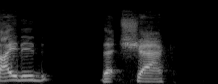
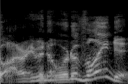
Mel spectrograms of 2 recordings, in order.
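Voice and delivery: put-on voice, rough and creaky; 5 semitones higher than usual. Mocking another speaker's excuse for not finding a show: Adam Sandler-ish impression of Cappy. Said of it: "a very Adam Sandler-ish, uh, impression of Cappy".

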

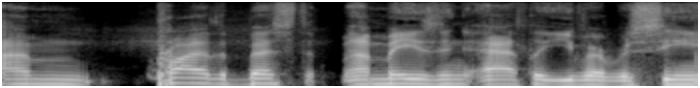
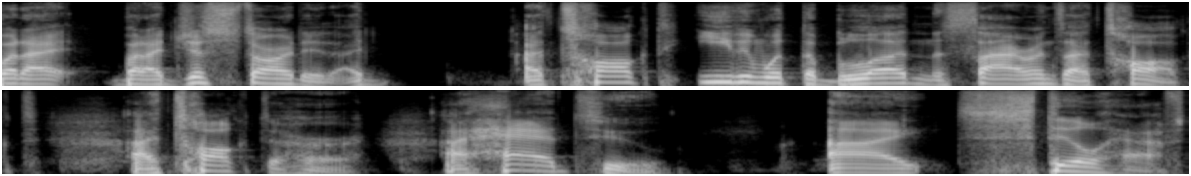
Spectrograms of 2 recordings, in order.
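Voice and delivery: plain

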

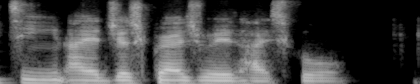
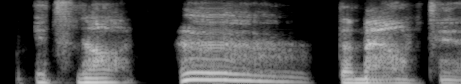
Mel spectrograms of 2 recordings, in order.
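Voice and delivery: dramatic heavy breathing, very slow and pitched up; 5 semitones higher than usual. Retelling a friend's words while imitating his heavy breathing. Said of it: "he's breathing heavy like that".

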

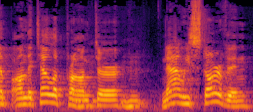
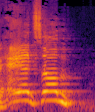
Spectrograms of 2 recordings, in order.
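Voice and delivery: mock angry yell, pitched high; 9 semitones higher than usual. Relaying what Jerome says through an earpiece, angrily yelling as Jerome. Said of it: "But in an angry way. So he's going".

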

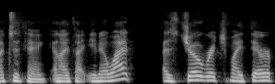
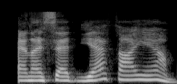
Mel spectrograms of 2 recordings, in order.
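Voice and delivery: plain

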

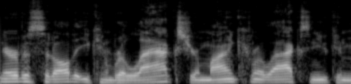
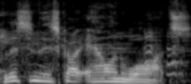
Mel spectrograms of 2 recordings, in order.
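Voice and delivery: attempted Welsh accent drifting into Australian accent. Imitating Matt Ryan talking about mental health: Matt Ryan impression, accidentally Australian. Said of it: "I'm doing Australian, aren't I?".

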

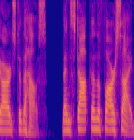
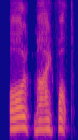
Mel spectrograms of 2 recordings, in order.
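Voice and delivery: tiny, faint, small weak little voice. Ruhmkorff, holding something in his ravaged hand, speaks in a tiny voice. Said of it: "said in a tiny voice".

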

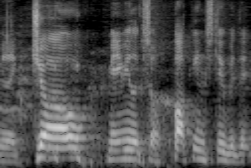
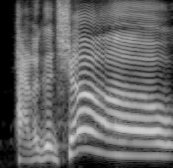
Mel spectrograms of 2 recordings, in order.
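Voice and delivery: mock sarcastic tone, pitched higher and louder; 9 semitones higher, 7 dB louder than usual. Imitating Sarah wishing a good show, sarcastic-sounding tone. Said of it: "that just sounded really sarcastic".

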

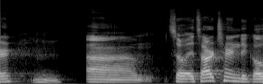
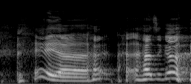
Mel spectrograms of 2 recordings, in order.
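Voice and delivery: acting very confused, much higher, slower; 10 semitones higher than usual. Retelling a masked man's reply when the speaker greeted him, imitating someone super confused. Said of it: "And he was super confused".

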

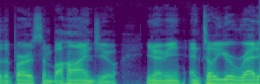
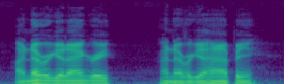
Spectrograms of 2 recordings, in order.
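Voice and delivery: put-on deadpan, flat, level, uninflected monotone; 3 semitones lower than usual. A speaker imitates a straight-faced guy they are describing; imitating a flat monotone. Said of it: "reads Cards Against Humanity as a monotone".

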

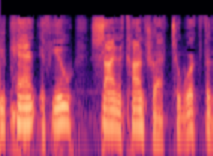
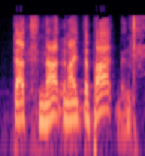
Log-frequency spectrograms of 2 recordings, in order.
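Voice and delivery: put-on German accent, pitched higher; 7 semitones higher, 3 dB louder than usual. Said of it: "He does a good German accent".

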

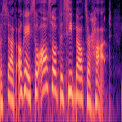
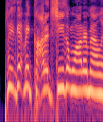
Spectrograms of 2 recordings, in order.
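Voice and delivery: high, impassioned, acted-out screaming yell; 5 semitones higher than usual. Co-host retelling the other host's request from the other room, retelling a scream. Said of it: "he screams from the other room".

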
